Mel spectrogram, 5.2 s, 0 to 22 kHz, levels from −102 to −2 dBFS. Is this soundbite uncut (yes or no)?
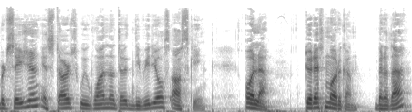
yes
